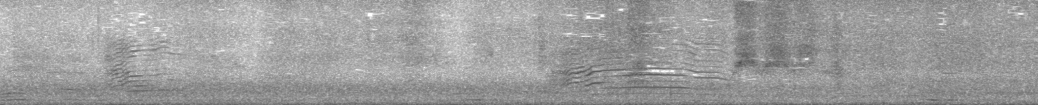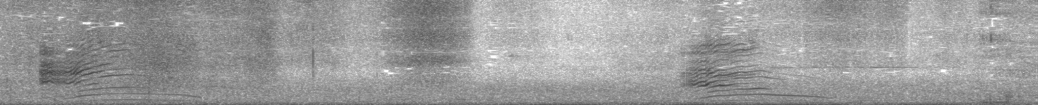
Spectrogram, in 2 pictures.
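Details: Very hungry small cat mewing in short, arched cries that rise and fall, about four spread over ten seconds, against constant low-pitched background hum.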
